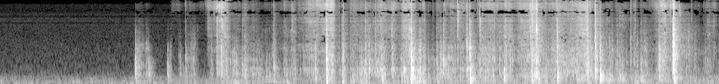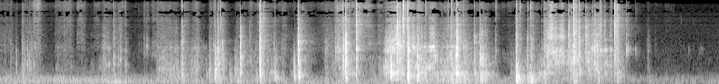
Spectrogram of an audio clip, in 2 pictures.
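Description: Toy packaging being handled and opened, a dense run of crinkles, taps and tearing noises. It starts about two seconds in, eases off for a moment midway and stops abruptly near the end.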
